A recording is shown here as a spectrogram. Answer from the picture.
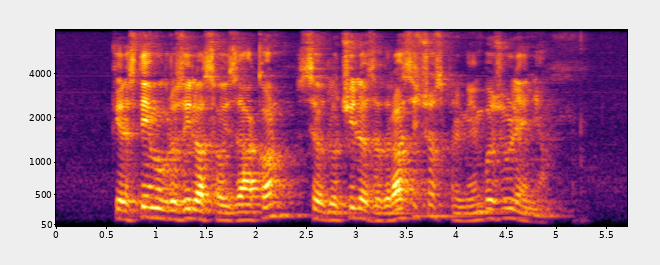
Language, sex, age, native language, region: Slovenian, male, 50-59, Slovenian, Central Slovenia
